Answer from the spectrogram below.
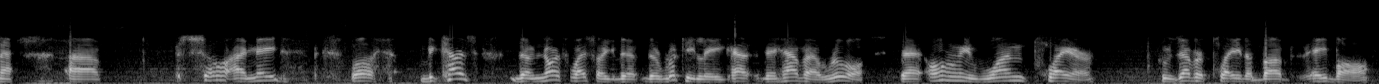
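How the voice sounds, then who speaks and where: An older man, a former ballplayer and author, telling rambling baseball stories with many fillers as an interview guest. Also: mid-range voice. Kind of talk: storytelling in a podcast interview. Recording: tinny phone line.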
